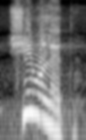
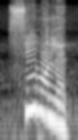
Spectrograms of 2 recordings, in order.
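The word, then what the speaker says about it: shibboleth: le decían ahora ahora pues sí chibolet Y él decía simonet porque no podía pronunciarlo correctamente Entonces le echaban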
